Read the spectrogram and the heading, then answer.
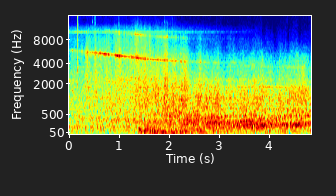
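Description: A MiG fighter jet taking off produces a dense, steady roar of engine noise. A thin, high whine drifts slowly downward in pitch, and the rumble grows slightly louder after the first second.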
